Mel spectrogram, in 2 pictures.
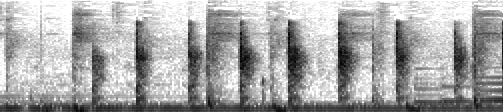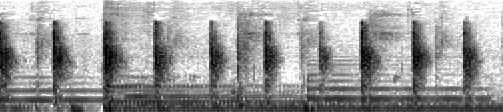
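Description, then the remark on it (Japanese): A guitar pick held in the right hand is pushed upward again and again against the underside of a protruding desk edge, a steady run of sharp clicks over a low steady hum, with no talking. “まあ、正解はですね、特にやることもなく、手持ち無沙汰で、ギターのピックを右手に持ち、えー、机、机の、えー、はみ出てる部分に対して下から上に突き上げてる音ですね。”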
